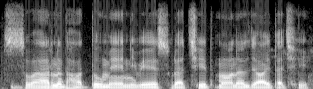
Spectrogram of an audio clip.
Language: Maithili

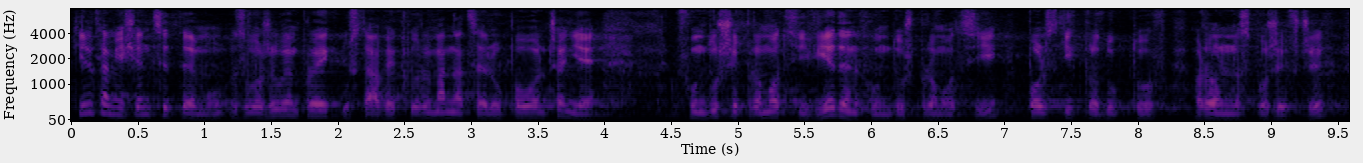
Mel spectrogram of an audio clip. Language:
Polish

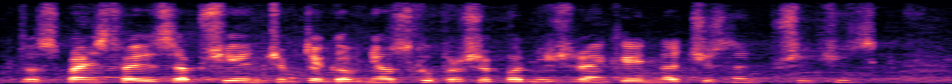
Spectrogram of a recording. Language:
Polish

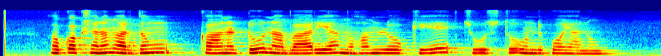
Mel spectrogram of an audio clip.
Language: Telugu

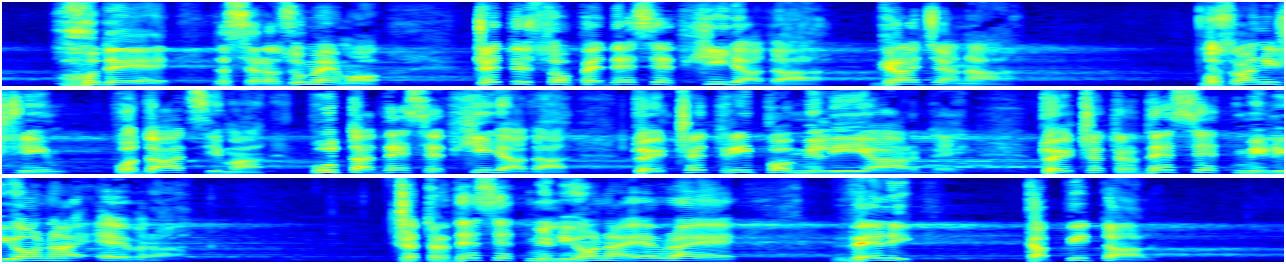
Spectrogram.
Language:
Serbian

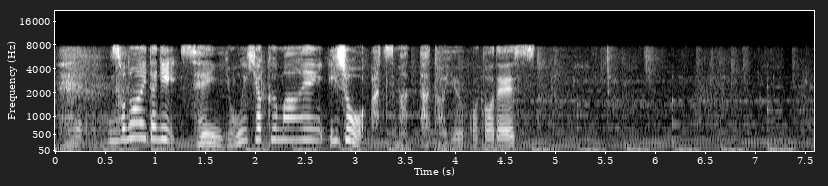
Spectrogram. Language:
Japanese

